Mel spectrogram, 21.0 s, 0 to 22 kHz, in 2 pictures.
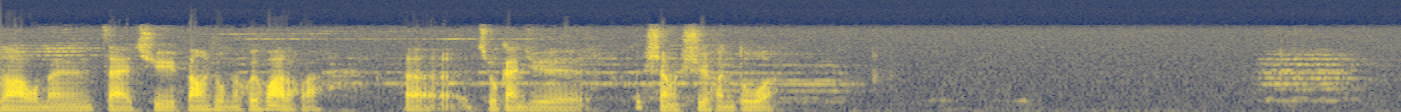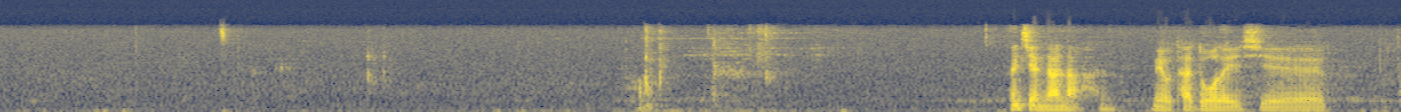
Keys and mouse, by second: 2.6-3.6 middle drag, 3.6 click, 4.1 click, 4.5 g, 6.3 click, 6.5 g, 8.4 middle click, 9.3 click, 9.6 g, 10.9-13.3 middle drag, 13.3 g, 15.4 Tab, 15.8-21.0 middle drag.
